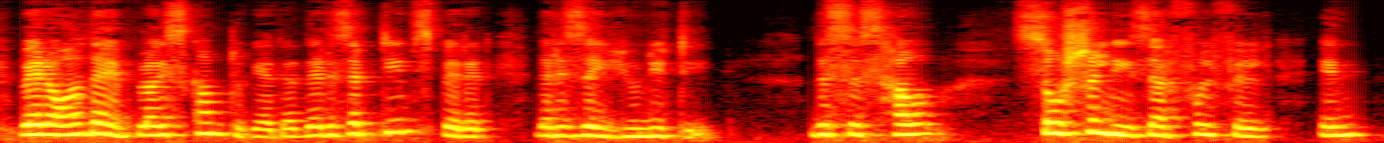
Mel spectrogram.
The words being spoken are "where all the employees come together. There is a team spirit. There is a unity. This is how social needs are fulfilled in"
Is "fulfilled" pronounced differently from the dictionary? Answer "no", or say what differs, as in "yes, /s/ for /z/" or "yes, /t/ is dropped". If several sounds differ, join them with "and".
no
